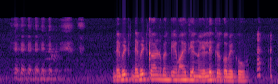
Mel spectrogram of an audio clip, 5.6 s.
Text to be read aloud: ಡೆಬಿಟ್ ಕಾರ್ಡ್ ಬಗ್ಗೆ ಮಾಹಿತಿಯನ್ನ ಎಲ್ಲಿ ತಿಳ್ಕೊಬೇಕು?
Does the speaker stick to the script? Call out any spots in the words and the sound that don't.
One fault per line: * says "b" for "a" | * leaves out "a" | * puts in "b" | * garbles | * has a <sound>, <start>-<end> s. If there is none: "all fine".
* has a laugh, 0.2-1.7 s
* puts in "ಡೆಬಿಟ್"
* has a laugh, 5.1-5.5 s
